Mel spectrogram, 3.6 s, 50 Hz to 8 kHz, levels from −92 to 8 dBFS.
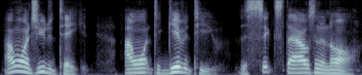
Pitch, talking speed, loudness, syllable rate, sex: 140 Hz, 300 wpm, -19 LUFS, 6.3 syllables/s, male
